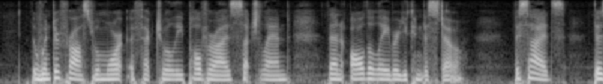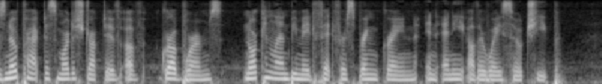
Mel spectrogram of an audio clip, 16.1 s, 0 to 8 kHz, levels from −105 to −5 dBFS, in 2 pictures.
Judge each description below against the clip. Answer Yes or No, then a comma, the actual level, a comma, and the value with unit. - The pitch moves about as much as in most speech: No, narrow, 2.1 semitones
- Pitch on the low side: No, medium, 175 Hz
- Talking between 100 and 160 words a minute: Yes, average, 155 wpm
